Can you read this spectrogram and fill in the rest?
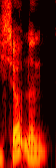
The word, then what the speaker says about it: сёнен: Мне не очень хочется сейчас доказывать, какое произношение лучше или правильнее, поэтому просто знайте, что шонен и сёнен — это одно и то же.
